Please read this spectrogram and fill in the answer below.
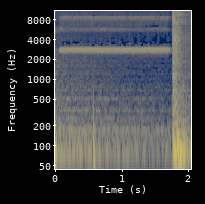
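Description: The trance music breaks off and a steady, high-pitched electronic beep holds for about a second and a half. A loud sharp click cuts it off near the end, followed by a fading hiss.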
